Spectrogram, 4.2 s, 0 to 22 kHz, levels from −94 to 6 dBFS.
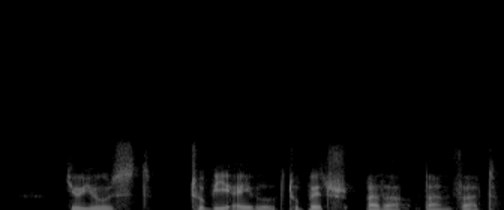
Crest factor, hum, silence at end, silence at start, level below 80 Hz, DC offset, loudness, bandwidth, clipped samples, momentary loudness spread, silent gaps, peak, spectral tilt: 24 dB; none; 0.05 s; 0.55 s; -80 dBFS; under 0.1%; -53 LUFS; 7.2 kHz; under 0.1%; 8 LU; 1.34-1.59 s; -30 dBFS; -3.5 dB/octave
